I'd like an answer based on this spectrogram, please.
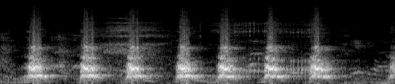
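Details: Bhote Kukur, the Tibetan Mastiff guardian dog of Nepal, barking in a steady series of about seven full, resonant barks spaced roughly half a second apart.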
